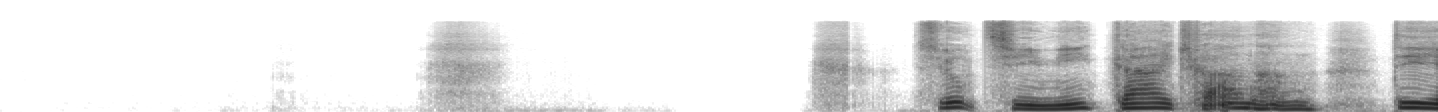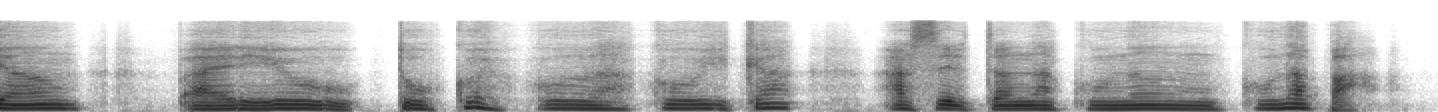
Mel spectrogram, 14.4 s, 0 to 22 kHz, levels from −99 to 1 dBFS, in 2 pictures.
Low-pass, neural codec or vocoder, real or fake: 9.9 kHz; codec, 16 kHz in and 24 kHz out, 0.4 kbps, LongCat-Audio-Codec, two codebook decoder; fake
